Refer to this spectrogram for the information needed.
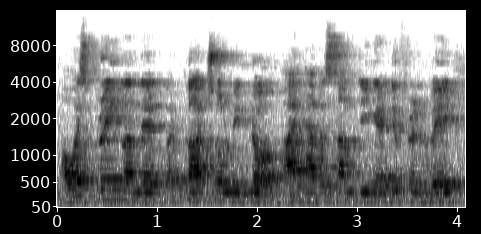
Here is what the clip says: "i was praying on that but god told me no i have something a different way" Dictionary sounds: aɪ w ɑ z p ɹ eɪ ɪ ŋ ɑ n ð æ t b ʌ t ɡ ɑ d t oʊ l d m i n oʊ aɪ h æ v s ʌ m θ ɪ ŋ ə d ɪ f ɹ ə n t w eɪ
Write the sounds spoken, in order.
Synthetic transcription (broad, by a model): aɪ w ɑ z p ɹ eɪ ɪ ŋ ɑ n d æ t b ʌ t ɡ ɑ d t oʊ l d m i n oʊ aɪ h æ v s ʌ m t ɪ ŋ ə d ɪ f ɹ ə n t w eɪ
